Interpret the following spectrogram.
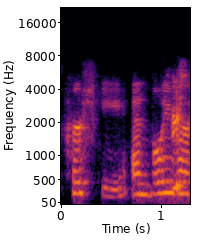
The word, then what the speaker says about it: Kirschke: Kirsch cool I suppose how do you say your last name that's kind of funny it's Kirksey and believe you're not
